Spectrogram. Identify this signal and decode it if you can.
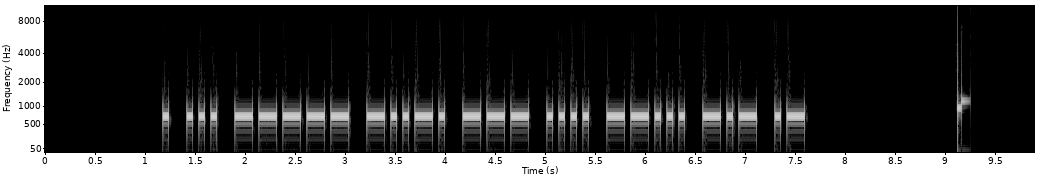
Morse code, heard as a keyed tone, about 20 wpm, 700 Hz. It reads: ES0/OH7KA
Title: Difficult Call Signs 20wpm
